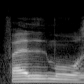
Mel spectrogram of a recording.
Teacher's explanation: makhraj aljauf itu artinya dia keluarnya dari rongga tenggorokan dan rongga mulut terbuka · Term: Mad thii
